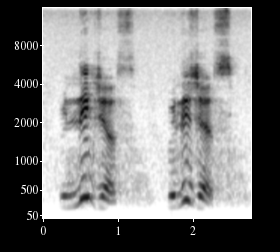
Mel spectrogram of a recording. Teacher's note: Now religious, the stress is on li.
